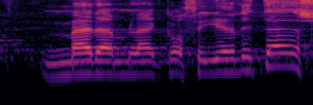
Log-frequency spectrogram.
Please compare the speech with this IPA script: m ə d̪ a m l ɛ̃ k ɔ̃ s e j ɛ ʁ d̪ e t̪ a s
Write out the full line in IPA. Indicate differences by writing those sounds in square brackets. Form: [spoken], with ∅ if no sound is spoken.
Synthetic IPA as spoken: m [a] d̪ a m l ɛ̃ k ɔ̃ s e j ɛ ʁ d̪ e t̪ a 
